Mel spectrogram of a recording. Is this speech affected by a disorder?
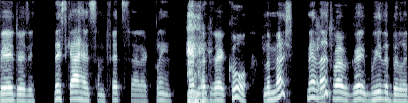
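Yes: ALS; diagnosis by exclusion took over a year and a half.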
